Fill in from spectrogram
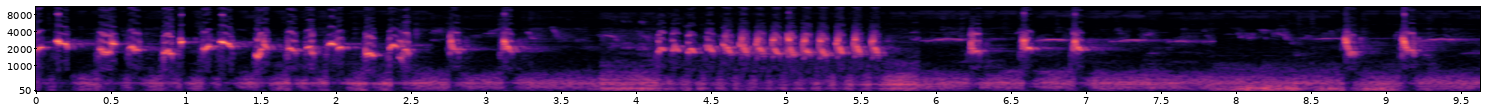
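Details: Yellow-vented bulbul calling as a lure to make rivals answer; a quick run of bright chirps, then a fast rattling series of about fifteen notes, then scattered sharp calls and a thin drawn-out note.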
